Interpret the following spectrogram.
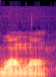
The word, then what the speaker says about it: Wong: News over the years, she always said Wong Wong. How did we get Why it? has everyone said Wang Wang? That's how it's spelt, but So we've been getting it wong, wong, wong.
